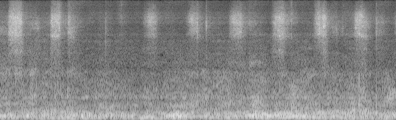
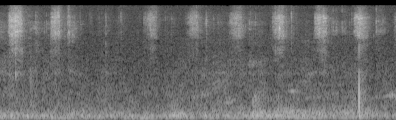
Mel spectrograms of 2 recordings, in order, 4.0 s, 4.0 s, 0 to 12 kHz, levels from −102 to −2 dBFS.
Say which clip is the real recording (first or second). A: second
